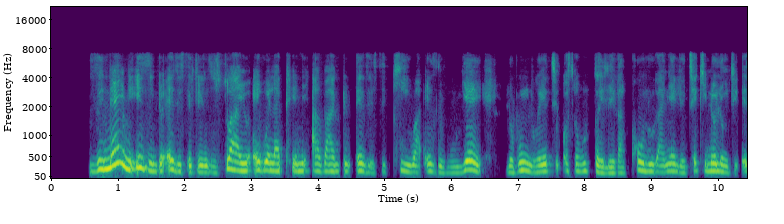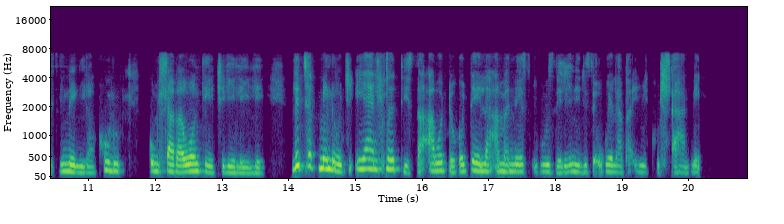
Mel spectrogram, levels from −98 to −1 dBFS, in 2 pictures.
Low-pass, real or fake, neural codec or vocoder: 7.2 kHz; fake; codec, 24 kHz, 3 kbps, HILCodec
